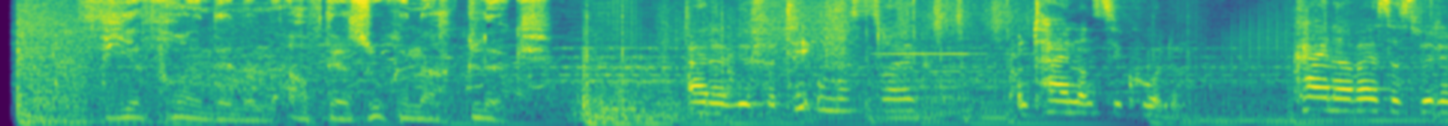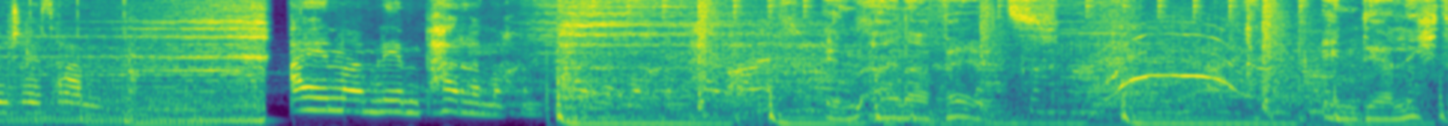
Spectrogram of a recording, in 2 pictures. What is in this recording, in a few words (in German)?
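Trailer, Männer; Para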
